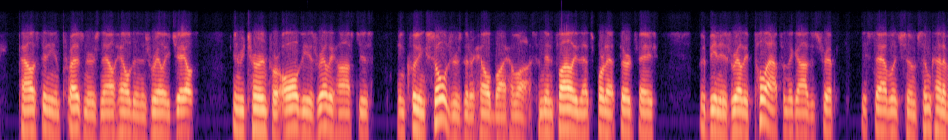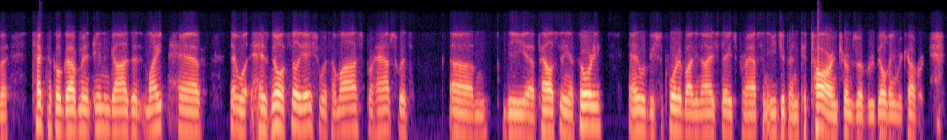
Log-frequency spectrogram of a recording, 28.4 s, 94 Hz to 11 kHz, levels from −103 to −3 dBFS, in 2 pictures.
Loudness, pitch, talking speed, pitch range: -19 LUFS, 125 Hz, 175 wpm, 120-135 Hz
